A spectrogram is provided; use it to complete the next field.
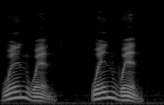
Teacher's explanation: The first win, you can tell, has a rising intonation. It's like win-win, win-win.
